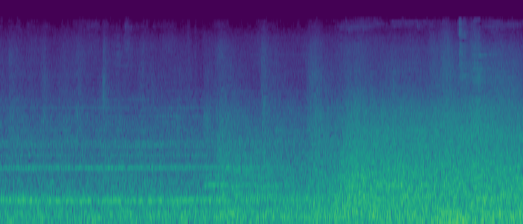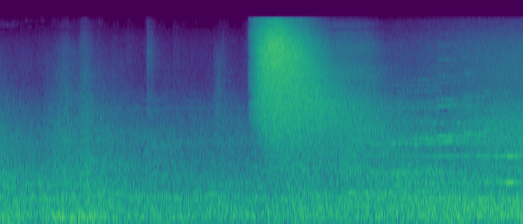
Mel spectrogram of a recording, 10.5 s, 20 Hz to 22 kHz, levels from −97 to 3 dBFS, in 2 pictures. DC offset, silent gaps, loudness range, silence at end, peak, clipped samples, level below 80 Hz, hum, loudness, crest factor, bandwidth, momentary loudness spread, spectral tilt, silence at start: under 0.1%; none; 13 LU; 0 s; -4 dBFS; under 0.1%; -42 dBFS; none; -24 LUFS; 24 dB; 16.5 kHz; 18 LU; -2.5 dB/octave; 0 s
